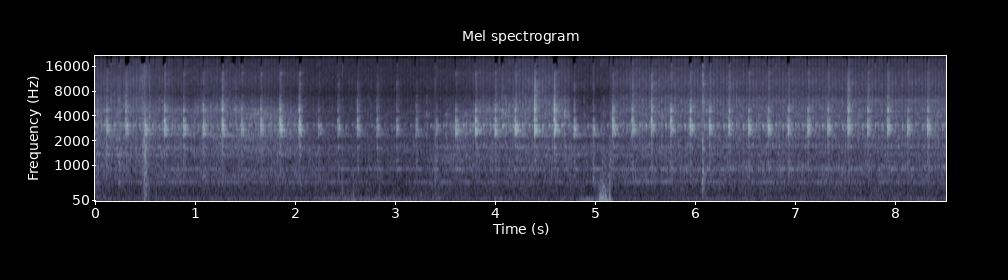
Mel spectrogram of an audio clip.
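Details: 2004 GMC Envoy 4.2L idling with the transmission removed, belt off, new harmonic balancer and oil pan removed: a sharp knock about 2.5 per second, suspected rod knock. It persists with the original, used and new flexplates alike.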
